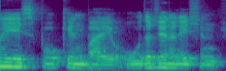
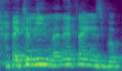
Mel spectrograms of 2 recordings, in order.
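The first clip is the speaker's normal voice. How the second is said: laughing out loud, higher and louder; cracking up while talking; real laughter; 9 semitones higher, 6 dB louder than usual. Real, not acted. Laughing while explaining the word boggin to friends.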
